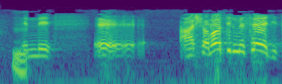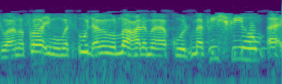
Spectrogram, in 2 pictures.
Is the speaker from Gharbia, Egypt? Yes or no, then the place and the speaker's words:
no; Kafr El Sheikh Governorate, Egypt; من كفر الشيخ.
